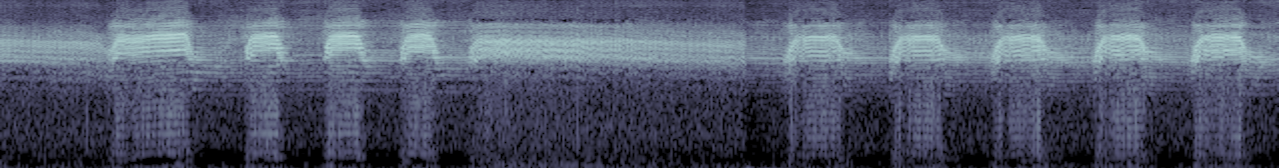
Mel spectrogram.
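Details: Song of a Hyalessa fuscata cicada: a shrill continuous buzz that swells into repeated loud throbbing pulses, a few at a time, then settles back to a steady drone before pulsing again.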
